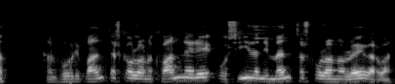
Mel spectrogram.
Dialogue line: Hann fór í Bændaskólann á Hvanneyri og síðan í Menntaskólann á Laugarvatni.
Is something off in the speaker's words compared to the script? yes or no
no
